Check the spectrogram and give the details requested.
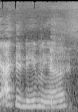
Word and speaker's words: academia: you say it like macademia is that not how you say it I say Academia Academia okay we're getting way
